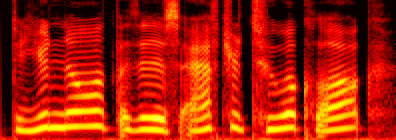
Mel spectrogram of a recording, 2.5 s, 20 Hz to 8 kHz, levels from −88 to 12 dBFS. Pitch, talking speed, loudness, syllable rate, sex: 265 Hz, 220 wpm, -16 LUFS, 5.0 syllables/s, female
